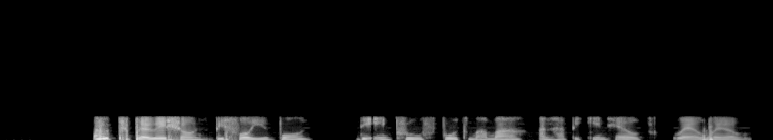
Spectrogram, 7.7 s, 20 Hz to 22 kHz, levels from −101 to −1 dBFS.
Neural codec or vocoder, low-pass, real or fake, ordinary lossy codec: codec, 16 kHz, 8 kbps, FunCodec, trained on LibriTTS, 25 frames a second; 3.6 kHz; fake; none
